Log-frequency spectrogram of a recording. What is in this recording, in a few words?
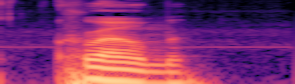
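"chrome", English, US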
